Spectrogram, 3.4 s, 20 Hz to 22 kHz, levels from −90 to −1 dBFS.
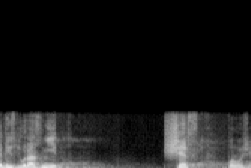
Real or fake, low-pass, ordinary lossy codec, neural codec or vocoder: fake; 7.2 kHz; AAC, 64 kbps; codec, 16 kHz, 1 kbps, FunCodec, trained on Chinese and English, 50 frames a second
